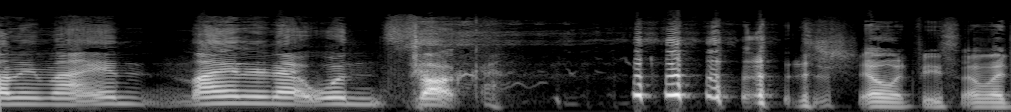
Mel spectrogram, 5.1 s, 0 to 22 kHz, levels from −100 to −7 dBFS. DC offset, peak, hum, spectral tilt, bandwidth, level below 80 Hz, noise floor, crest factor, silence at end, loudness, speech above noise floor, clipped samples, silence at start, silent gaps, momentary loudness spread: under 0.1%; -6 dBFS; none; -4 dB/octave; 12 kHz; -84 dBFS; -68 dBFS; 24 dB; 0 s; -28 LUFS; 38 dB; under 0.1%; 0 s; none; 14 LU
